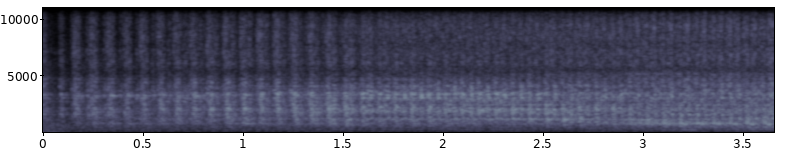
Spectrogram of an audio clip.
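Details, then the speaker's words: Wood lathe cut on a pedestal flower spin top: hissing cut with rapid rhythmic flutter, light tool chatter where the surface is not perfectly flat. "There's a little bit of chatter. You can hear where it's not perfectly flat."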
